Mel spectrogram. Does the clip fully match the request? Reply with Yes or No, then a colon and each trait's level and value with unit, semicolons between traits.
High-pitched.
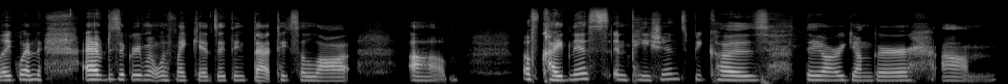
Yes: high, 200 Hz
